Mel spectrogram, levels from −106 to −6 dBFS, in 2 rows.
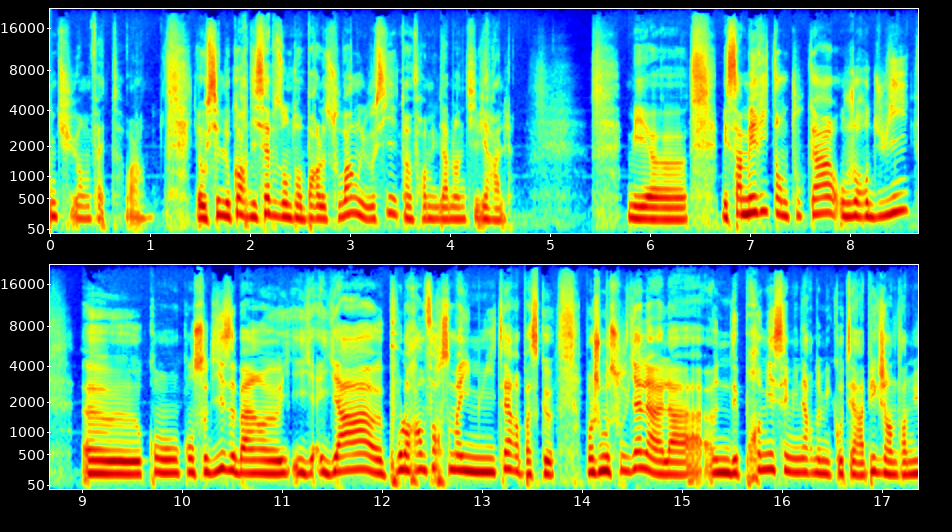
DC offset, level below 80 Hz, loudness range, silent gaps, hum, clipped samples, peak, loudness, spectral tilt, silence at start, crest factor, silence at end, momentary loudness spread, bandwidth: under 0.1%; -50 dBFS; 6 LU; none; none; under 0.1%; -2 dBFS; -16 LUFS; -3.5 dB/octave; 0 s; 14 dB; 0 s; 10 LU; 20 kHz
